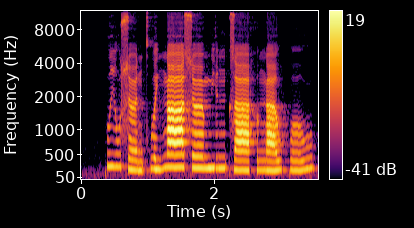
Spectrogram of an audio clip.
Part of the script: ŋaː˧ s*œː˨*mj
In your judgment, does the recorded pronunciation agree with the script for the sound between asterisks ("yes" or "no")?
no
